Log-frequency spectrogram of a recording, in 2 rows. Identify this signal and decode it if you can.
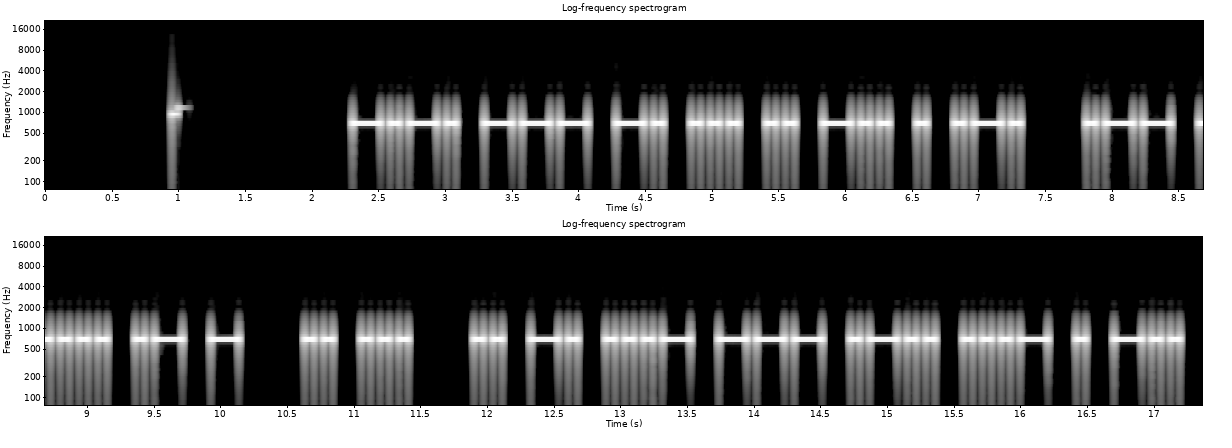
Morse code, heard as a keyed tone, about 17 wpm, 700 Hz. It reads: CONSIDER WHAT IS INVOLVED
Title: Sentences from Top 800 Words 17wpm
